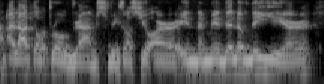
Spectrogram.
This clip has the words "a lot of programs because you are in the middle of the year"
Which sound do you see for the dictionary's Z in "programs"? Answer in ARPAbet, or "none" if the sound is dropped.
S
